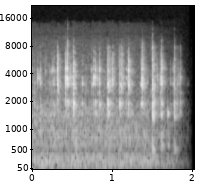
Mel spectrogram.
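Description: Faint, irregular light clicks and rattles of drinking vessels being handled and raised in a toast, a glass tumbler and a lidded plastic cup. The sound stops just before the end.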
